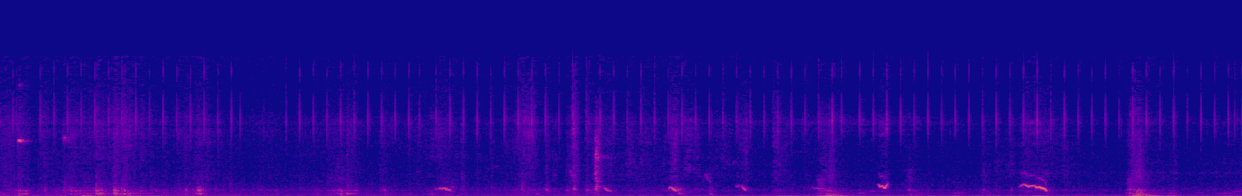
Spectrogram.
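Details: A hairless skinny guinea pig, while sunbathing, gives soft, short squeaks and chirps, scattered irregularly over a low hum and faint clicks.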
